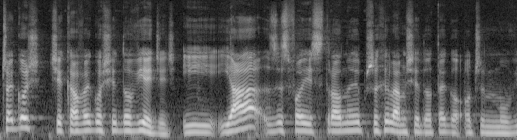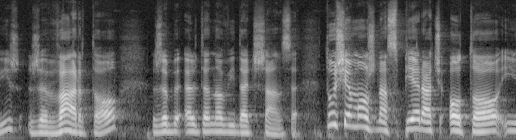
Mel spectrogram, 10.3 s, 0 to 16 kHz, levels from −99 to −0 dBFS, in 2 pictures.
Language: Polish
